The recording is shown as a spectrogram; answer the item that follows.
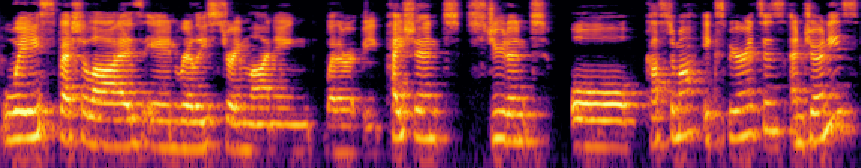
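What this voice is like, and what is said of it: Australian accent. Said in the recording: “Nexa is an Australian company, surprise, surprise, by the accent.”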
